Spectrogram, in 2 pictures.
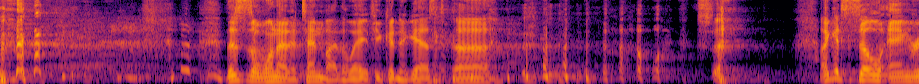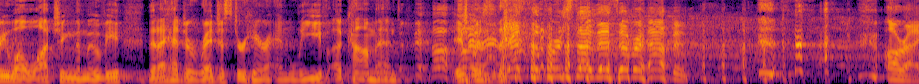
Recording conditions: live audience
